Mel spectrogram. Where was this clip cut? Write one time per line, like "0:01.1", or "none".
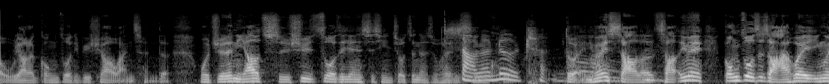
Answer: none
